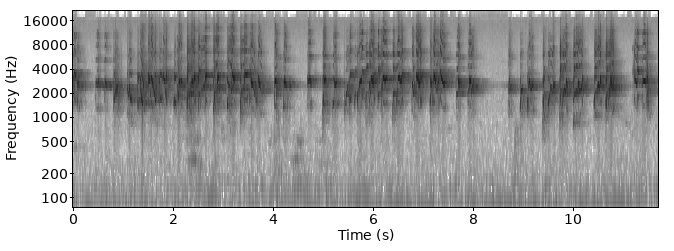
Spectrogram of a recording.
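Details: Sooty-headed bulbul singing sharp riwikan chatter on 7 April 2023, said to make rivals join in: long runs of fast, scratchy, high chattering notes over a steady whistle, with one brief break midway.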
